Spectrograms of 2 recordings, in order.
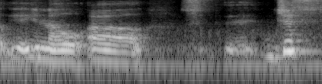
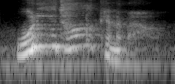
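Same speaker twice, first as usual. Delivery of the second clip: quick, much higher question; higher and fast, baffled; incredulous; 8 semitones higher, faster than usual. Real, not acted. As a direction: fire it off in disbelief.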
